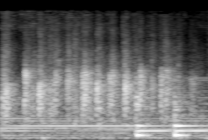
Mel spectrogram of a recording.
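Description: Mridangam playing a rapid run of light, even finger strokes over a steady drone, then two deeper bass strokes near the end, in Carnatic concert accompaniment.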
